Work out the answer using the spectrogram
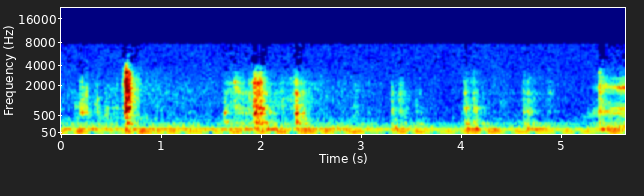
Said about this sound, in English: He's out in the back room now, playing the slot machine.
